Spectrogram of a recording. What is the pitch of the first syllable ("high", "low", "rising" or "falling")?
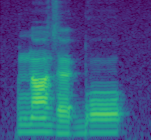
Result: high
